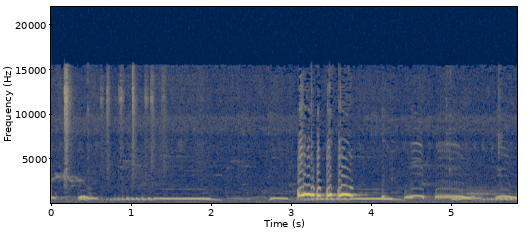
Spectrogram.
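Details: Zebra doves of a local strain in full song, a training recording for doves slow to sing: soft hoots and a rattling purr, then one loud stuttering trilled phrase over layered coos, followed by short rising notes.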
